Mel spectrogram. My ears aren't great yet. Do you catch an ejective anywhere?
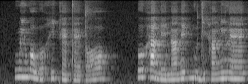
no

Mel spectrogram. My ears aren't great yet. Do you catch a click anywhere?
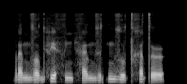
no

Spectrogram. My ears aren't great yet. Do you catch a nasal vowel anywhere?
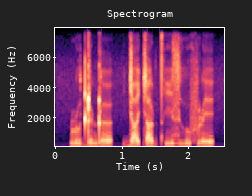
no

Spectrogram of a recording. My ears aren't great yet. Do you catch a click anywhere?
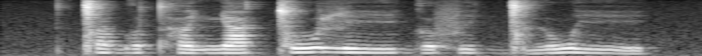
yes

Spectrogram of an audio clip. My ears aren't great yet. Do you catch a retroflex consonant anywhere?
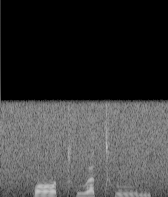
no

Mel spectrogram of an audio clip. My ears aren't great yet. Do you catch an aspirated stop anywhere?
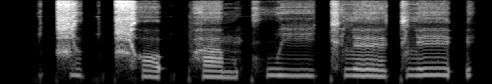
yes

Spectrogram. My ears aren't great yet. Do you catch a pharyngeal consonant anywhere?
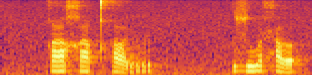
yes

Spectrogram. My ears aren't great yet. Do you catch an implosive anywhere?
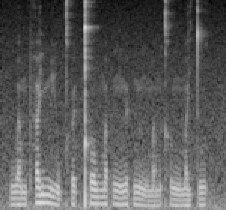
no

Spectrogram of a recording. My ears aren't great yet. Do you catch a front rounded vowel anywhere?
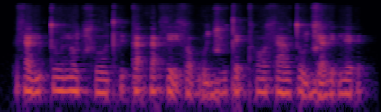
no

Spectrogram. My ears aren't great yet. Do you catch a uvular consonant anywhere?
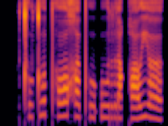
yes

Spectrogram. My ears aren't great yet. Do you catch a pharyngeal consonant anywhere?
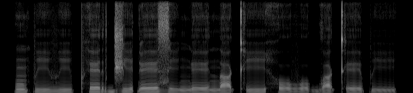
no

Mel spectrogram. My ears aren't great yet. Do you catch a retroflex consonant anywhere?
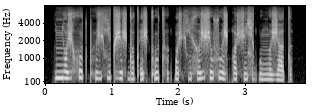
no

